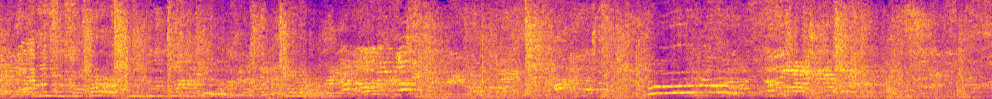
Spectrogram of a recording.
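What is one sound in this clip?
A crowd in a large echoing hall chatters and shouts.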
